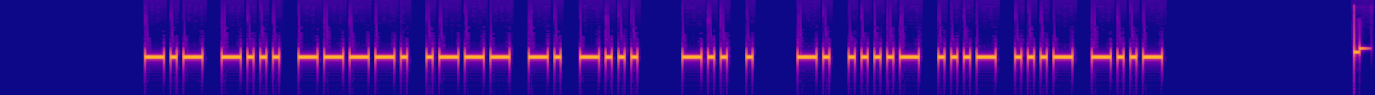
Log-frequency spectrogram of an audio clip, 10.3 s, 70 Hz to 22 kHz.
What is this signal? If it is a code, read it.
Morse code, heard as a keyed tone, about 25 wpm, 700 Hz. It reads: KB9JNB DE N4VVX
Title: USA Callsign DE Callsign 25wpm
